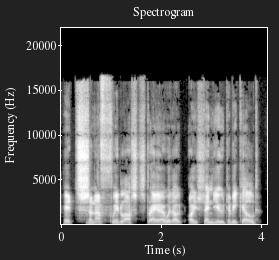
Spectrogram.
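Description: A man acts out a hearty, gruff skipper in a seafaring storybook. His speech is rustic and clipped, with the weight of someone used to giving orders on deck. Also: medium pitch, a little slow, pushed and bright, voice pushed up. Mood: remorseful. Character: gruff, huge-voiced commanding sailing skipper, adult man. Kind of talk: audiobook character acting.

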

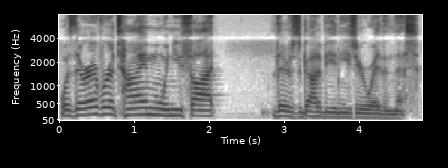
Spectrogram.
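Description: A man hosting a radio interview, asking questions in a gentle, conversational way. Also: fairly high pitch, normal speed. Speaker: radio host.

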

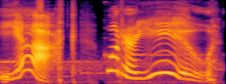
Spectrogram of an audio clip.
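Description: Woman doing a shrill lonely old witch. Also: wildly swooping pitch, very slow, bright, forceful tone, faint music behind, exaggerated voice. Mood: cranky.

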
